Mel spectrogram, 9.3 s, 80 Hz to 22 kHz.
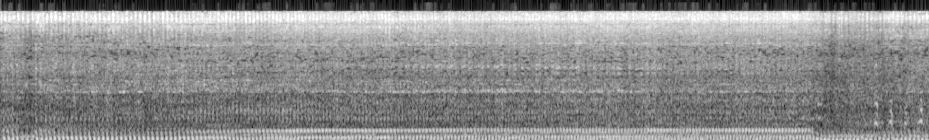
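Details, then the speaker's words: Craftsman 5 hp Briggs & Stratton minibike with CVT belt drive, at half throttle on a test ride: it climbs to a steady rising buzz and holds without surging; the belt drive pulls cleanly. "Yeah. I wasn't even full throttle there. That was only half throttle."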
